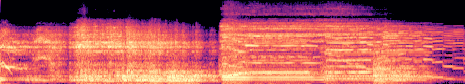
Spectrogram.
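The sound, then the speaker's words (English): A car skids hard with loud, shrill tire squeals over a heavy, noisy rumble, the screeching stretching on for several seconds, intense, with no one speaking. “But, Paul, the other car. There's a man lying on the road.”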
